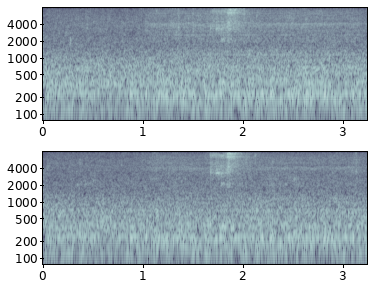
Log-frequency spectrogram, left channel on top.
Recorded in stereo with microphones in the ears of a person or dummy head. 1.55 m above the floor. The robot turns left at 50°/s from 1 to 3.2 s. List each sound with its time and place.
1.7 s keys jangling: 15° right (ahead or behind), 1.0 m; by 2.1 s 5° left (ahead or behind), 1.0 m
